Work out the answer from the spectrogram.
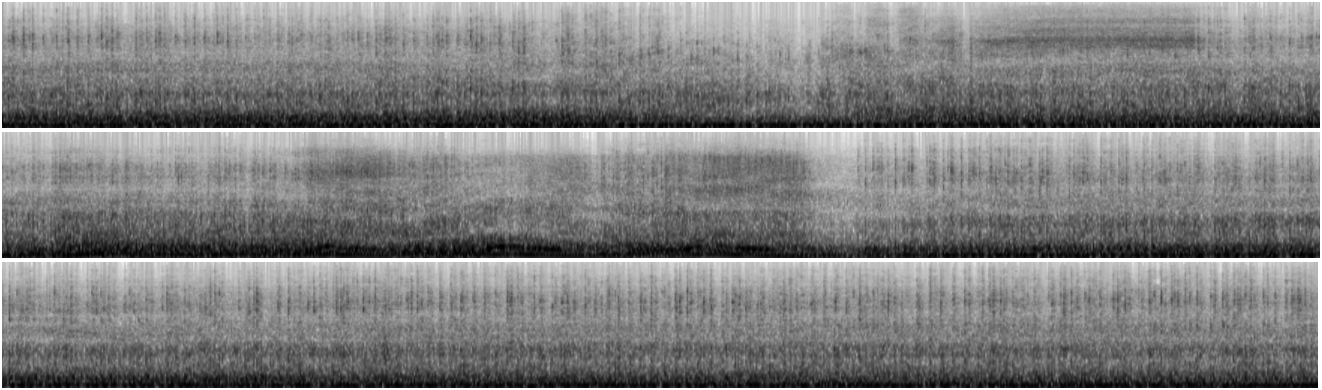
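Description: Street-racing cars' engines idling in a loud, steady low rumble. About a third of the way in, one engine revs up and down three times in quick succession.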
